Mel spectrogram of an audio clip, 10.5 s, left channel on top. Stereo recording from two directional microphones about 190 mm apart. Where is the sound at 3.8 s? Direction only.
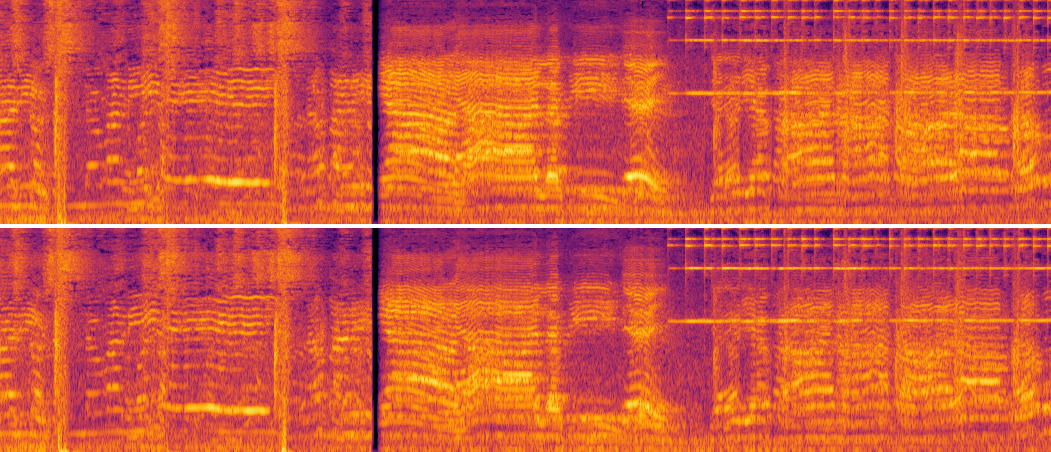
55° right (ahead or behind).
